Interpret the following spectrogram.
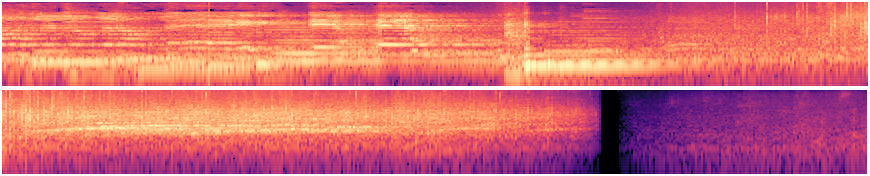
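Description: A music track ends on a sharp final hit about five seconds in, with a low note held briefly after it. Then an audience applauds and cheers loudly for about seven seconds, and the sound cuts off abruptly.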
